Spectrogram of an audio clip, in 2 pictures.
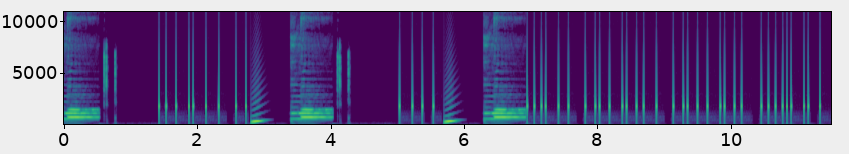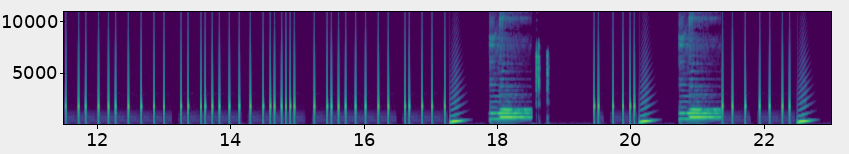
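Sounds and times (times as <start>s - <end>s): clicky typing beeps: 1.4s - 3.0s, 5.0s - 5.9s, 6.5s - 17.5s, 18.1s - 18.8s, 19.5s - 22.8s.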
